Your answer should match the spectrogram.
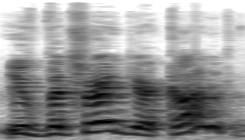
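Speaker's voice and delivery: high, hammed-up Russian accent; badly faked Russian accent. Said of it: "Can you do it in a Russian accent".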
